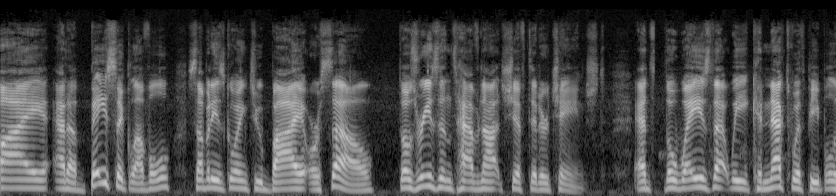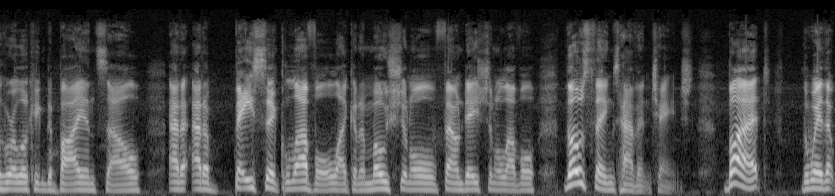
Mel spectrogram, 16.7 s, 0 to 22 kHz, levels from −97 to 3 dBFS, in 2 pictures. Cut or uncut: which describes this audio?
cut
